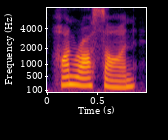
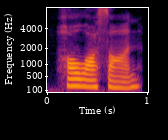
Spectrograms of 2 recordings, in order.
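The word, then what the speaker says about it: 한라산: the second syllable therefore instead of reading it as hanran it should be read as halasan as mentioned earlier when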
